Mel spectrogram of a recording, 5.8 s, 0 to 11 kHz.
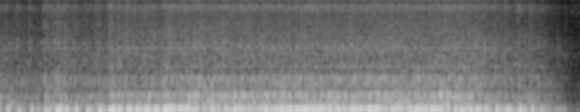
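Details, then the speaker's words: LS V8 swapped Mustang, first startup on a new fuel map still being tuned: deep lumpy idle with an uneven stumbling beat that never settles, then dies away; a slight misfire at idle. "It sounds great. I had a little bit of misfire thing to it, but he's going to fix that up real quick."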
